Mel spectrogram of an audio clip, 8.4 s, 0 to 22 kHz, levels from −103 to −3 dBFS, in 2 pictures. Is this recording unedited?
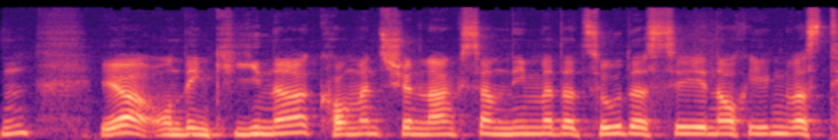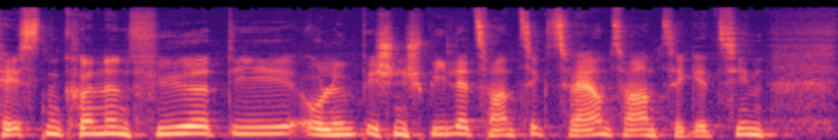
yes; 0 cuts

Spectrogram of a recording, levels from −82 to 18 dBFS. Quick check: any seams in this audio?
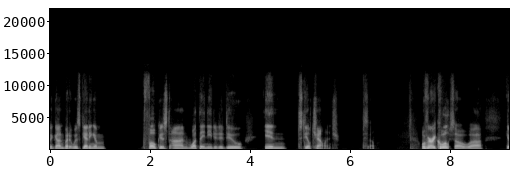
yes; 2 cuts; at 6.1 s, 8.0 s

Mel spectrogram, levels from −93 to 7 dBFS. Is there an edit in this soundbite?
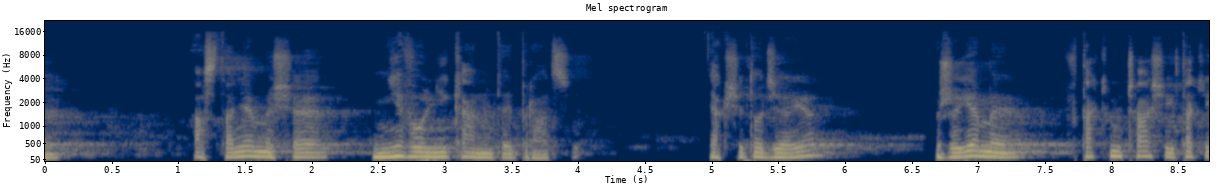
yes; 1 cut; at 6.6 s

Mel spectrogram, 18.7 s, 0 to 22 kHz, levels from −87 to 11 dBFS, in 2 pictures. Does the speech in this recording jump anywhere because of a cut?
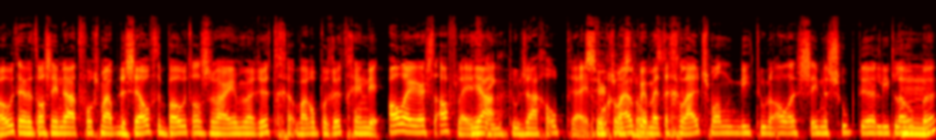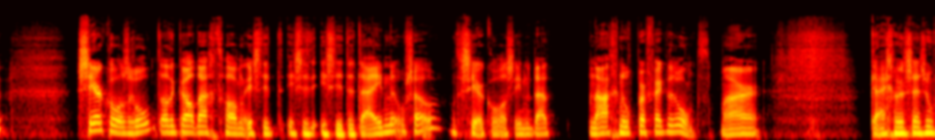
no; 0 cuts

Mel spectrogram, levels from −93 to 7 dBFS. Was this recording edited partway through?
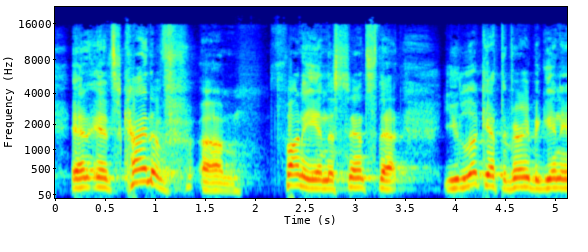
no; 0 cuts

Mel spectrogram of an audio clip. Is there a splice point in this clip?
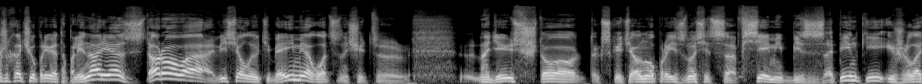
no; 0 cuts

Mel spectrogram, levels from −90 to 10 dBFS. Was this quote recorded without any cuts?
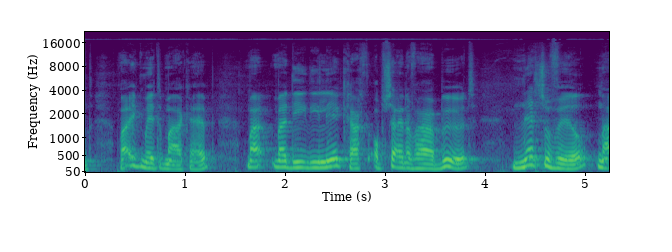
yes; 0 cuts

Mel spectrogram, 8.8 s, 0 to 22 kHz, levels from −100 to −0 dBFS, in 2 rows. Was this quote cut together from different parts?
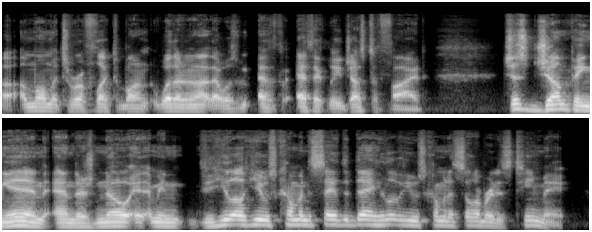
no; 0 cuts

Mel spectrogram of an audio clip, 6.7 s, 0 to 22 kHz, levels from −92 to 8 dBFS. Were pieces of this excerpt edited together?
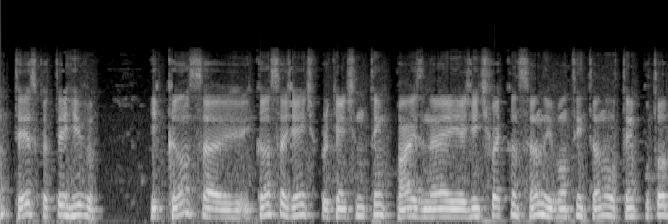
no; 0 cuts

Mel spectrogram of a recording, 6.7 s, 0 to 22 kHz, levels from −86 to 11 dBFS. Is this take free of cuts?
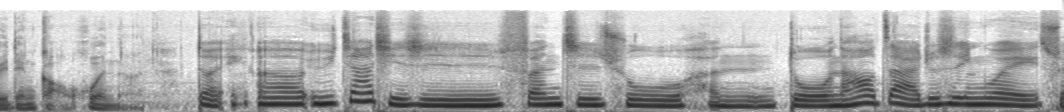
yes; 0 cuts

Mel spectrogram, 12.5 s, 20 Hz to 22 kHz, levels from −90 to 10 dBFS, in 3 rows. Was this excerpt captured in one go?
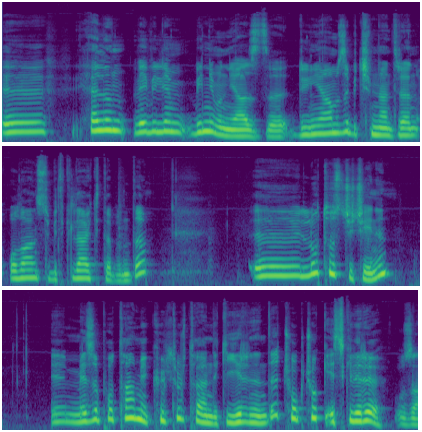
yes; 0 cuts

